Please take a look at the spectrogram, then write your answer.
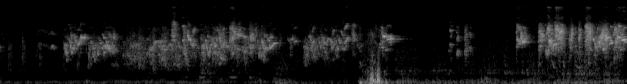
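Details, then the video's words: Group of budgerigars chirping, a dense chattering mix of warbled high notes with a brief thump partway through and short quieter gaps. "Beautiful Birds chirping sound"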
